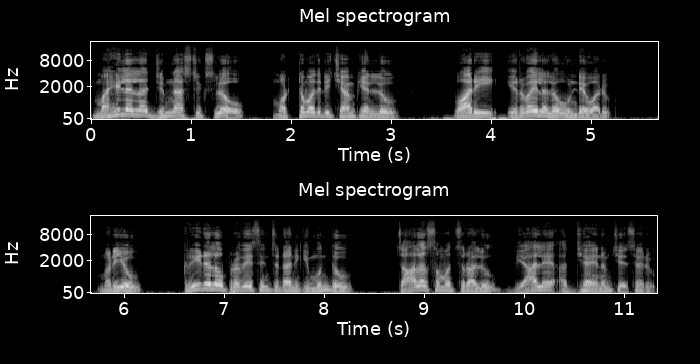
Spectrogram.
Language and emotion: Telugu, neutral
